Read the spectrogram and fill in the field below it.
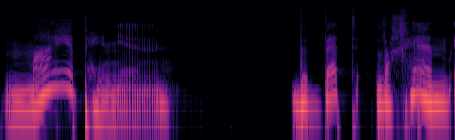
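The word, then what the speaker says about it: לחם: I know I'm pronouncing Lachem correctly because actually the city Bethlehem, there's two cities Bethlehem.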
